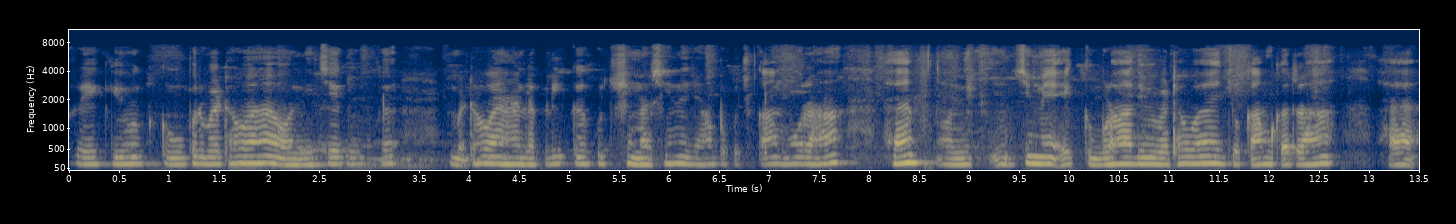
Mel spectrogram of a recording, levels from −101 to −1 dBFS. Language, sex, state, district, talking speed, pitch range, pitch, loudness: Hindi, male, Bihar, Bhagalpur, 180 wpm, 145-160 Hz, 155 Hz, -35 LUFS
